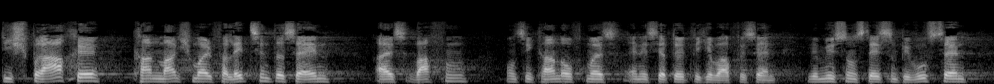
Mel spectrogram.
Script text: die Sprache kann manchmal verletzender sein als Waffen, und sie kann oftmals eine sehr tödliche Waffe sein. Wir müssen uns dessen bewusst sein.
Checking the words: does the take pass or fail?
pass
